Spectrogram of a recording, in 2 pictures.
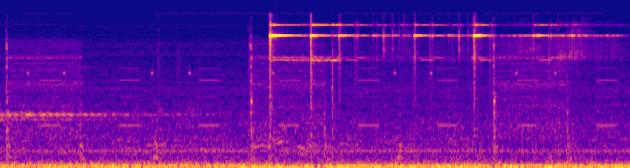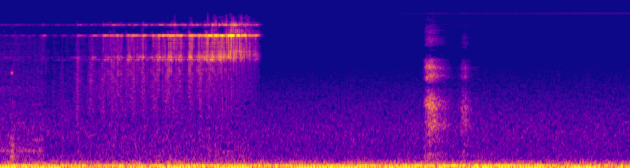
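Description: A metal ring drops, strikes a hard floor and rings as it rolls and wobbles. The rattling grows faster and louder until it stops suddenly, like a coin settling flat, about nine seconds in.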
